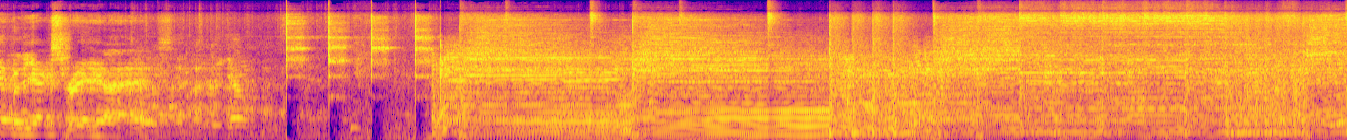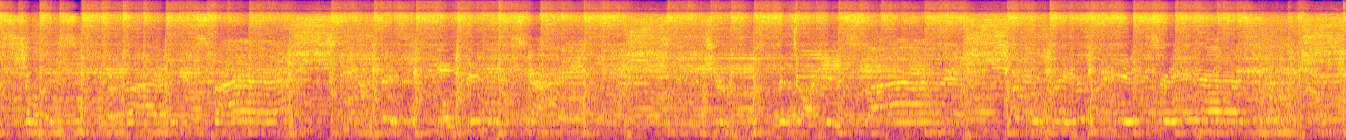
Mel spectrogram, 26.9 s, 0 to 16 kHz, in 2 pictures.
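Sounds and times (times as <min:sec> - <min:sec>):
rock band playing: 0:02.8 - 0:26.9
electric guitar chords: 0:04.3 - 0:26.9.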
